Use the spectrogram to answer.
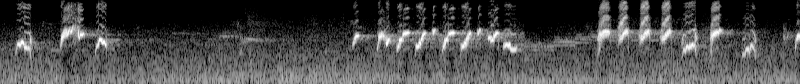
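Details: Red-whiskered bulbul song of lively, clear whistled notes delivered in rapid runs of six to eight, with short gaps between phrases and a quiet hissing background.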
